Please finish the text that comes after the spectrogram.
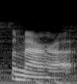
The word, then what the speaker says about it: Samara: And my first name is Samara.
